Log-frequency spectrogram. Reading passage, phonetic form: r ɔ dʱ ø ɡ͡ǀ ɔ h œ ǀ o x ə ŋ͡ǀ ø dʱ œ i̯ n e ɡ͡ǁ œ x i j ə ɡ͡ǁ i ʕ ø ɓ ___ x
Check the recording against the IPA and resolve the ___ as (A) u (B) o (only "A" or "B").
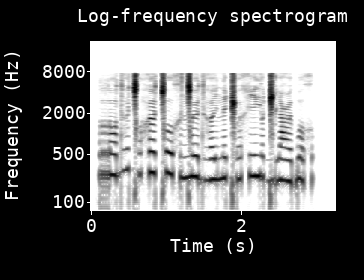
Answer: B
